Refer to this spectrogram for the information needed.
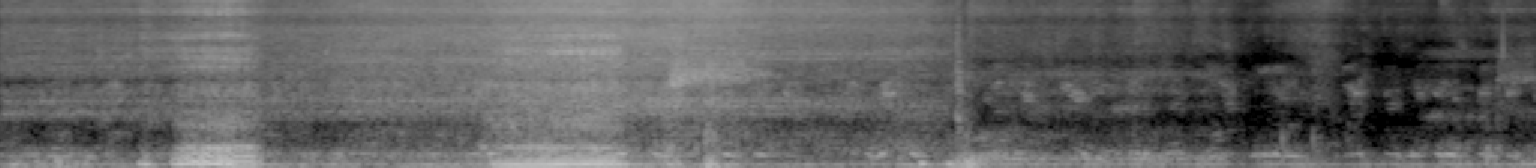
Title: My dad snoring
